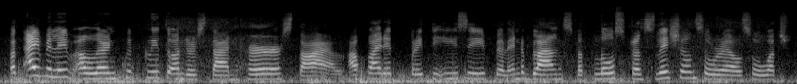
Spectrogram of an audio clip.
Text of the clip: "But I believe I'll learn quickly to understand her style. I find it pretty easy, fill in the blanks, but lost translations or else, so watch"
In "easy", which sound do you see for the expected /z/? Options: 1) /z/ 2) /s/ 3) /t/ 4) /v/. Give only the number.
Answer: 2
